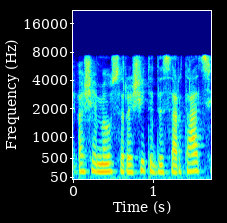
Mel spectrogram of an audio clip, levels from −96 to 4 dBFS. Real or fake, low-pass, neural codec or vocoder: real; 7.2 kHz; none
